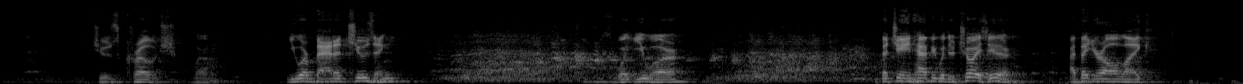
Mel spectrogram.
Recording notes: Recorded Live 1/9/2011 at Largo, Los Angeles.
